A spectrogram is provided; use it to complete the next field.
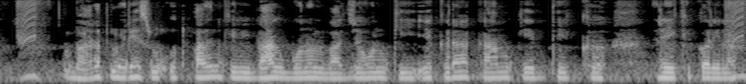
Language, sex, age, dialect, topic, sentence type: Bhojpuri, female, 18-24, Southern / Standard, agriculture, statement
